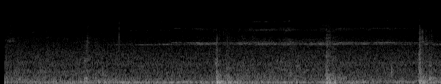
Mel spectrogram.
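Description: Low steady rumble of an outdoor urban setting with a thin, steady high-pitched tone coming in about a second in, and two sharp knocks, about two and three seconds in, from car doors being shut.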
